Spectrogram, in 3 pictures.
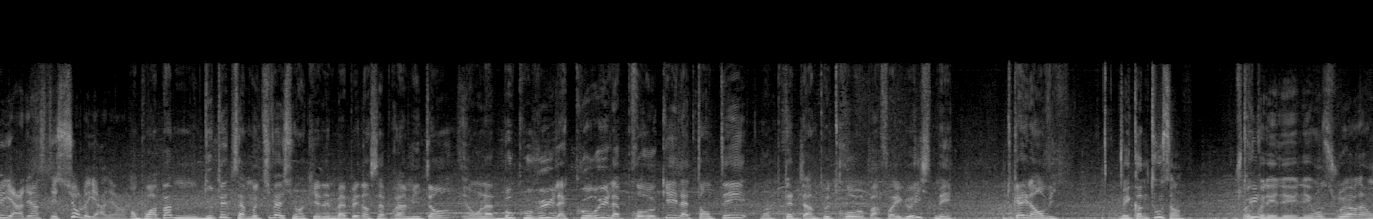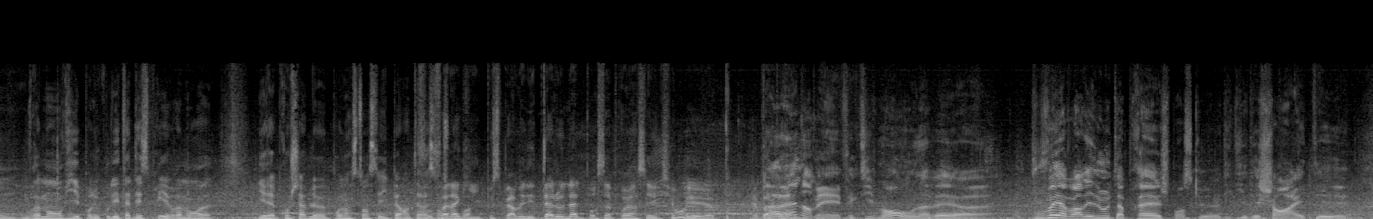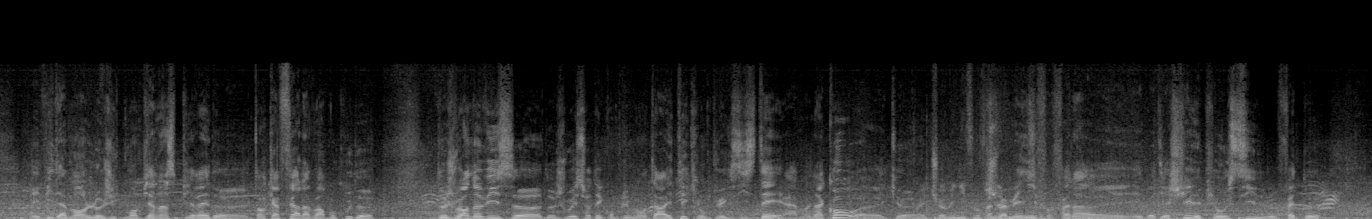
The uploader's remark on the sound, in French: en direct du Stade de France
